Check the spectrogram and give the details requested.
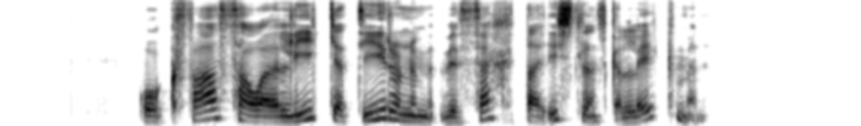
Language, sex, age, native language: Icelandic, male, 20-29, Icelandic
